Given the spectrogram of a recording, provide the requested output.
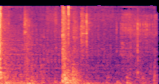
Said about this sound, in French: Déterminée, elle toque à la porte, la tête haute, le regard droit. Elle entre.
